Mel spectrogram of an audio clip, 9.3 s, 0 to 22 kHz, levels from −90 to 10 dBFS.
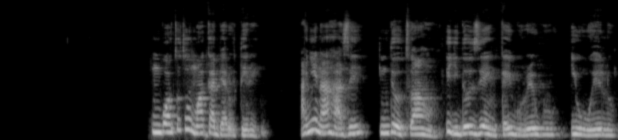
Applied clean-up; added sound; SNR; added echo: neural mask model Resemble Enhance denoiser.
